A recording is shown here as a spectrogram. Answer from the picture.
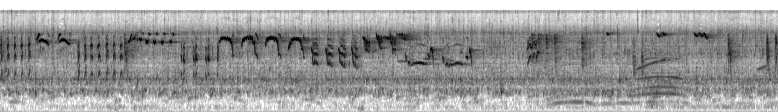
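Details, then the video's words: Black-throated laughingthrush singing, Indonesia, for conditioning caged birds: long string of fast high whistled notes, repeated looping phrases, then quieter scattered whistles with a faint lower sound underneath. "terapi srdc biar cepat bunyi wikplong Dan gacor full variasian"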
